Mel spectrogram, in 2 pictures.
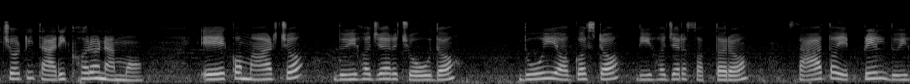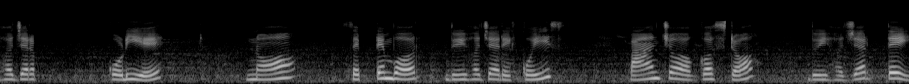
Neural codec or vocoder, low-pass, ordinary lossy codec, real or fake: none; none; none; real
